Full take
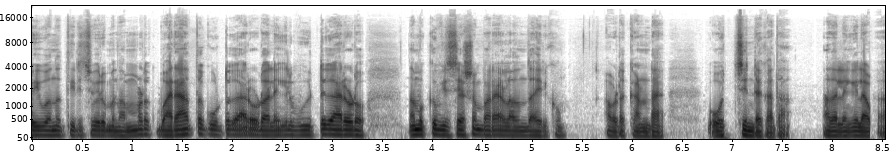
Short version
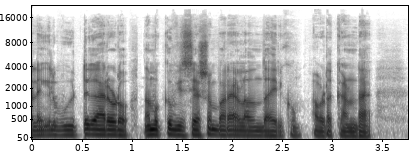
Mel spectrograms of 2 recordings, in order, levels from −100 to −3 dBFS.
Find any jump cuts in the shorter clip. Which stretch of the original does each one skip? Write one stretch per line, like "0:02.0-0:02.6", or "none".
0:03.4-0:03.7
0:05.3-0:05.6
